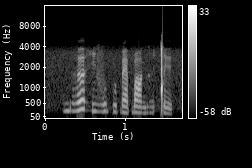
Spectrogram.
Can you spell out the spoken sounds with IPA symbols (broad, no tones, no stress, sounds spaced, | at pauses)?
bʱ ɜ h i v ʊ p ʊ ɓ æ ɓ ɑ ɡʱ ə ǃ ɪ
